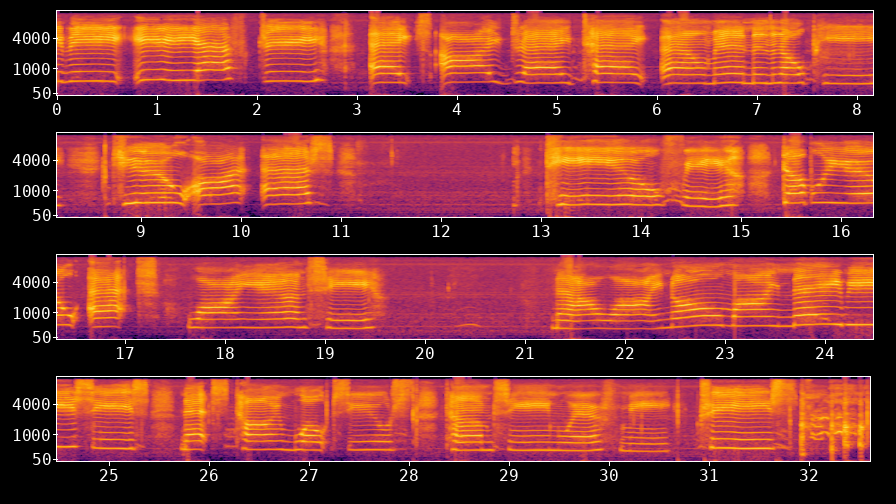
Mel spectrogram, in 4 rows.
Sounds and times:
Child singing: 0.0 - 11.0, 13.0 - 19.6, 21.3 - 31.9.

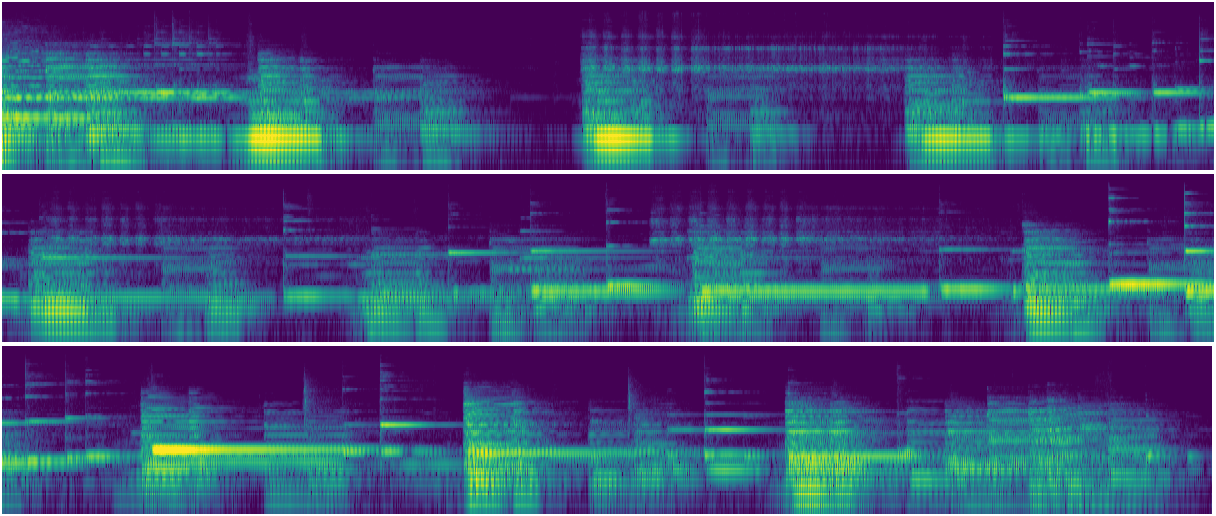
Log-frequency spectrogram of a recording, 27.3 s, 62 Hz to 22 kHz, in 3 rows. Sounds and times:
Vibraphone: 0.0 - 3.4, 7.2 - 27.2
Double bass: 0.0 - 3.5, 4.3 - 6.0, 6.8 - 27.2
Piano: 0.0 - 27.2.

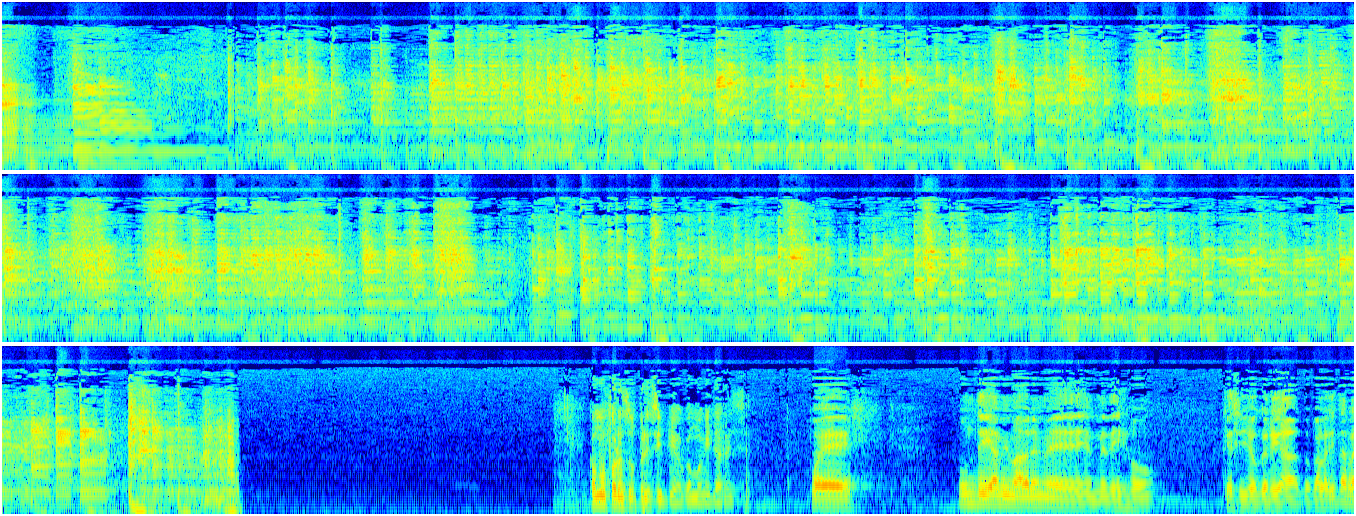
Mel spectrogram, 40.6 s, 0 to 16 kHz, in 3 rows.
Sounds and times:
Bass guitar: 0.0 - 29.5
Strum: 0.0 - 29.5.

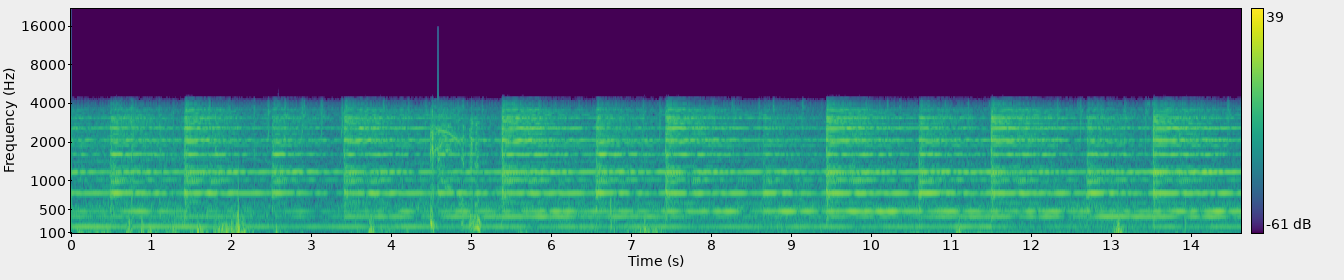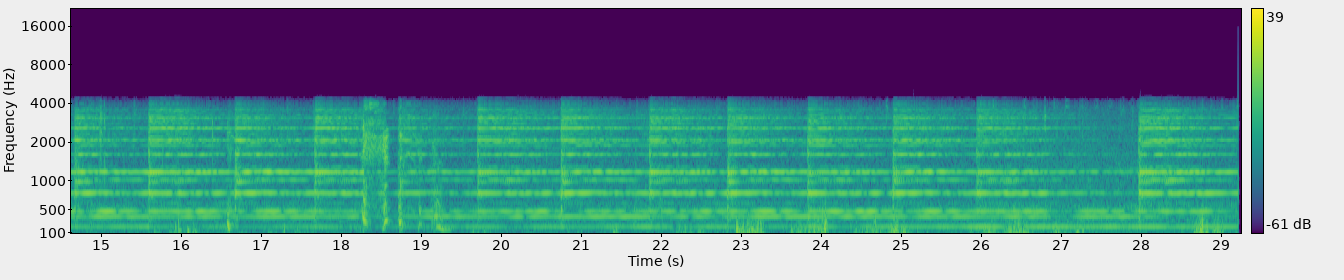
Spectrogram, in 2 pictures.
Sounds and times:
Church bell: 0.0 - 29.2.

